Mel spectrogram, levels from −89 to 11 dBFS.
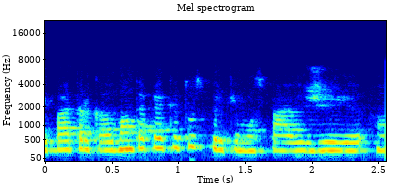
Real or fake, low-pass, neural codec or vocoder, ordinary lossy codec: real; 7.2 kHz; none; Opus, 24 kbps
